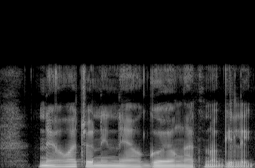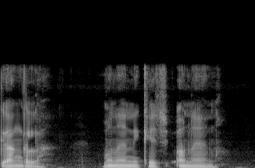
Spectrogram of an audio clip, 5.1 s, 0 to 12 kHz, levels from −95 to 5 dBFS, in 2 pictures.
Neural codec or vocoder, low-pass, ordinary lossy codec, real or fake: none; 7.2 kHz; none; real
